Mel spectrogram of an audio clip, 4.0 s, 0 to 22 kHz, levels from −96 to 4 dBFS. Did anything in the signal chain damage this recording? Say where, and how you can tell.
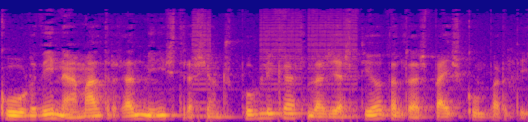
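Yes. In the analogue wiring, a nearby 2G phone's radio bursts were picked up and rectified by the audio circuitry, producing GSM phone buzz. Just after "amb altres", from 1.44 to 2.68 s, a hard, raspy buzz at 217 Hz, rich in harmonics, sits about 16 dB below the speech and ignores its rhythm and pitch. That it appears and then stops fits a phone doing a data transfer.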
